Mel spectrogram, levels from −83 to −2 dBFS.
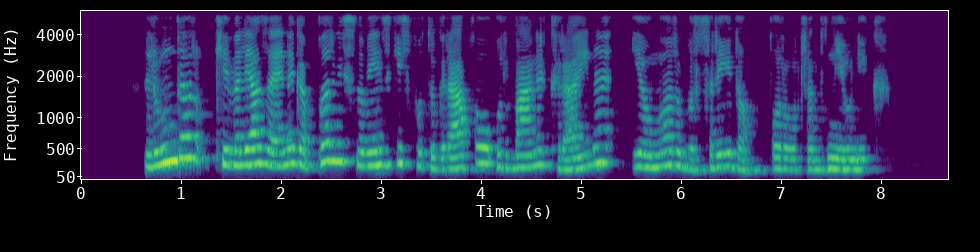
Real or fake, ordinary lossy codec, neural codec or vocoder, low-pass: real; none; none; 5.4 kHz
